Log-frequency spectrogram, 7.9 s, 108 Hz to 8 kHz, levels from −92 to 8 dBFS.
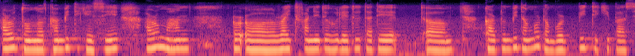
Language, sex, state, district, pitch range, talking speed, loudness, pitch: Nagamese, female, Nagaland, Dimapur, 180-195 Hz, 150 wpm, -14 LUFS, 185 Hz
